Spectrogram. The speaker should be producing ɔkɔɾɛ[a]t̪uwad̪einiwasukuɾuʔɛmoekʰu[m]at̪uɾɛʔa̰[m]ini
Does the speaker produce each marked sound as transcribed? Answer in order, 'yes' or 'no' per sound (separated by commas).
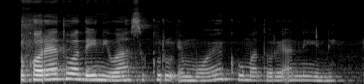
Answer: yes, yes, no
